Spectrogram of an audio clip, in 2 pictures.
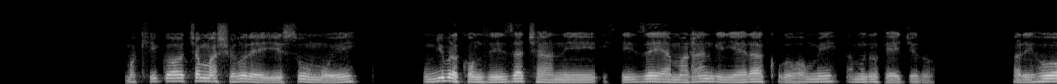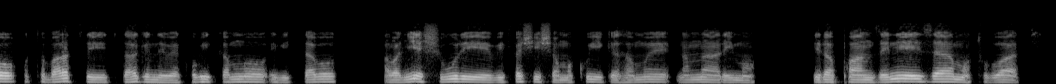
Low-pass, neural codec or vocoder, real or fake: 7.2 kHz; codec, 16 kHz, 0.4 kbps, LongCat-Audio-Codec; fake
